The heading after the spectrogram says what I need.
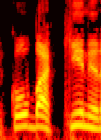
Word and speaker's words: Colbachini: Acredito que seja essa a pronúncia porque a gente tá sempre acostumado, geralmente com Kbakin, que é um pouquinho diferente, mas é Colbakini, né, professor?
